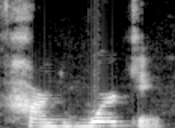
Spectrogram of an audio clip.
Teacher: so the syllable with the strongest sound is the second one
